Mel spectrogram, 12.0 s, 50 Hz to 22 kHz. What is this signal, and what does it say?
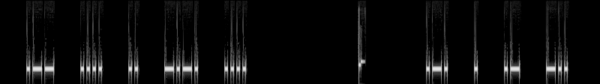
Morse code, heard as a keyed tone, about 20 wpm, spaced as for 11 wpm, 700 Hz. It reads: WHICH READ
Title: 3x Character Spacing - Top 300 Words - 20wpm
